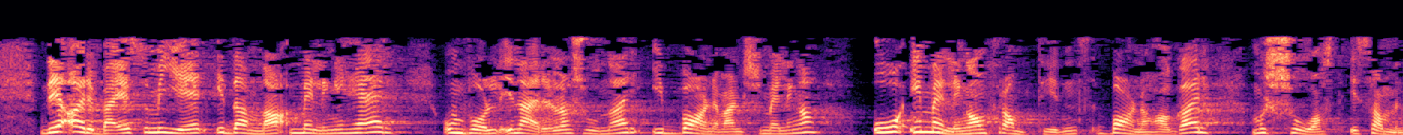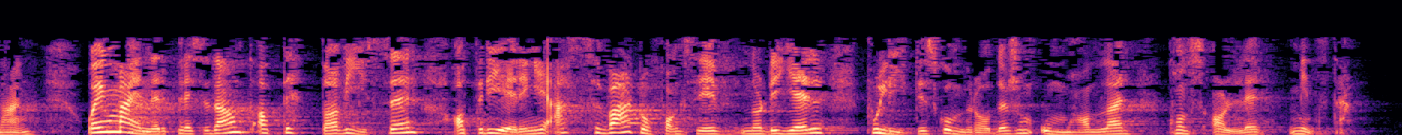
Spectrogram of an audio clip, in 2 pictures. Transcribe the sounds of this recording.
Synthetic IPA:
d̪ɛʔɑɾbæɪəsɔmɪjeːɾɪd̪ɛnːɑmɛlːɪŋəɦeːɾ | ʔɔmʋɑlːɪnæːɾəɾɛlɑʂuːnəɾɪbɑːɳəʋæɳʂəmɛlːɪŋɑ | ɔʔɪmɛlːɪŋɑɔmfɾɑmt̪ʰiːd̪n̩sbɑːɳəhɑːɡɑɾmɔʂoːɑst̪ɪsɑmːənhɑ̰ŋːʔɔɛŋmæɪnəɾpʰɾɛsɪd̪ɛnt̪ʰɑt̪̚d̪ɛt̪ːɑʋiːsəɾʔɑt̪ɾɛjeːɾɪŋəʔæ̰sʋæːʈɔfɑŋsiːʋnɔɖɛjɛlːpʰʊliːt̪ɪskɔmɾo̰ːd̪əʂɔmɔmɦɑnd̪lɑɾkʰɔnsɑ̰lːəɾmɪnst̪ʰə

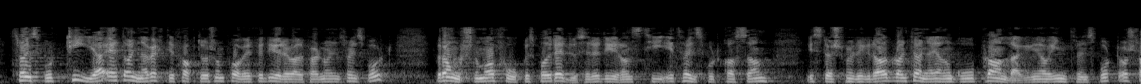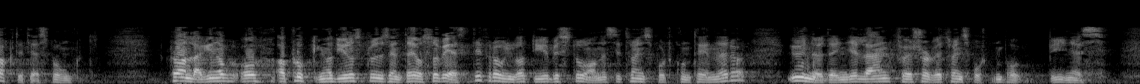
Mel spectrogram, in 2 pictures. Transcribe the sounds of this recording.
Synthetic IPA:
t̪ʰɾɑnspʊʈtʰiːɑɛɾɛt̪ɑnːɑʋɪkt̪ɪəfɑkt̪ʊɾʂɔmpʰoːʋɪɾkəɖyːɾəʋɛlfæːɖɳɔnt̪ʰɾɑnspɔʈː | b̥ɾɑŋʂɳ̩mɔhɑːfuːkʉspʰɔɔɾɛd̪ʉseːɾəd̪yːɾɑnst̪ʰiːʔɪt̪ʰɾɑnspɔʈkʰɑsːɑn | ɪst̪œʂʈmʉːlɪəɡɾɑːd̪blɑnt̪ɑnːɑjɛnːɔmɡuːpʰlɑːnlɛ̰ɡɪŋɑʋɪnːt̪ʰɾɑnspɔʈːɔʂɭɑkt̪ət̪ʰɛspʊŋkt̪ | pʰlɑːnlɛɡɪŋɑɑ̰ʋpʰlʊkːɪŋɑʋd̪yːɾɔspʰɾʊd̪ʉsɛnt̪ɑæɾɔsːɔʋeːsnt̪lɪfɔɾɔʉnɡoːt̪̚d̪yːɾbəst̪oːɑnəsɪt̪ʰɾɑnspɔʈkʰʊnt̪ʰeɪnəɾɔ | ʉːnøːd̪ʋɛnd̪ɪlæŋføːɾʂɛlʋət̪ʰɾɑnspɔʈɳ̩pʰob̥əjʏnːəs

